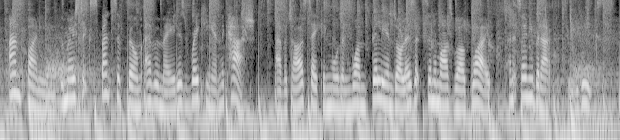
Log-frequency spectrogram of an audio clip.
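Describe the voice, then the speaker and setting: A woman with a British accent at a fairly quick pace, music in the background. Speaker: radio news presenter. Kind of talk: radio news bulletin read.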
